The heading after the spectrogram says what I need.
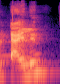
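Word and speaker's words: ptyalin: इसका दूसरा नाम होता है टाइलीन। स्पेलिंग है पी टी वाई एल आई एन टाइलीन।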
